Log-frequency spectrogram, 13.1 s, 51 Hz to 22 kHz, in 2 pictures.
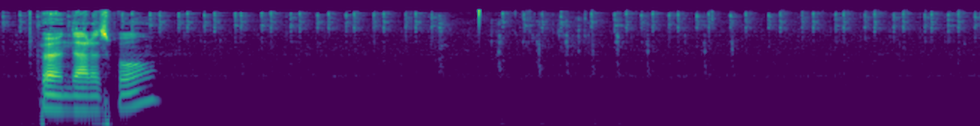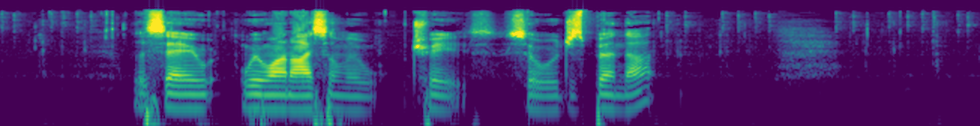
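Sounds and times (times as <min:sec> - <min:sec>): rapid computer mouse clicking: 0:00.0 - 0:09.3, 0:10.8 - 0:13.0.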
